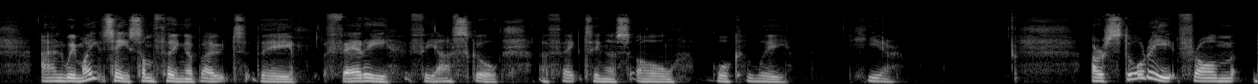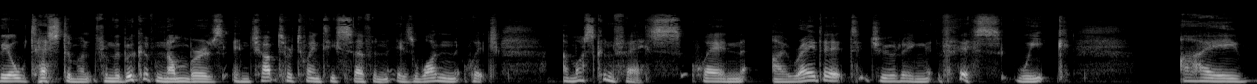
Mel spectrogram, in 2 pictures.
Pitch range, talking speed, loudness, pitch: 130-155 Hz, 100 wpm, -26 LUFS, 145 Hz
